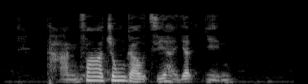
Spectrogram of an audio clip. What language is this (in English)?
Cantonese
